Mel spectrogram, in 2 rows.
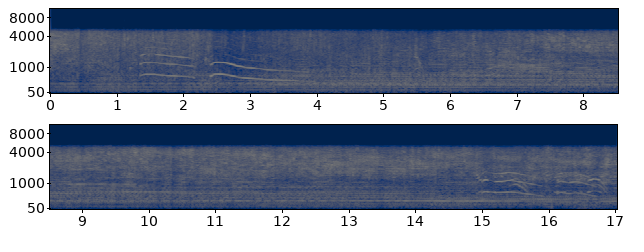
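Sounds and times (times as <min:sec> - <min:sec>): boat engine running: 0:00.0 - 0:17.0
water rushing: 0:00.0 - 0:17.0
wind: 0:00.0 - 0:17.0.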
